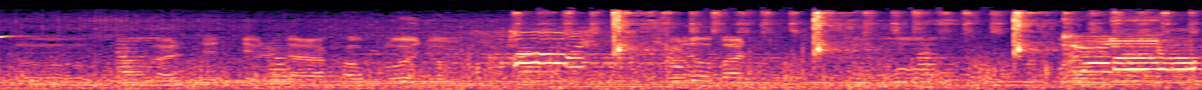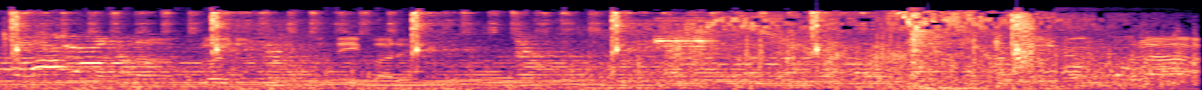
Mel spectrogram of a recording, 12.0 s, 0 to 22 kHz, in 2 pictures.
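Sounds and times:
song with sung vocals: 0:02.6 - 0:10.3.

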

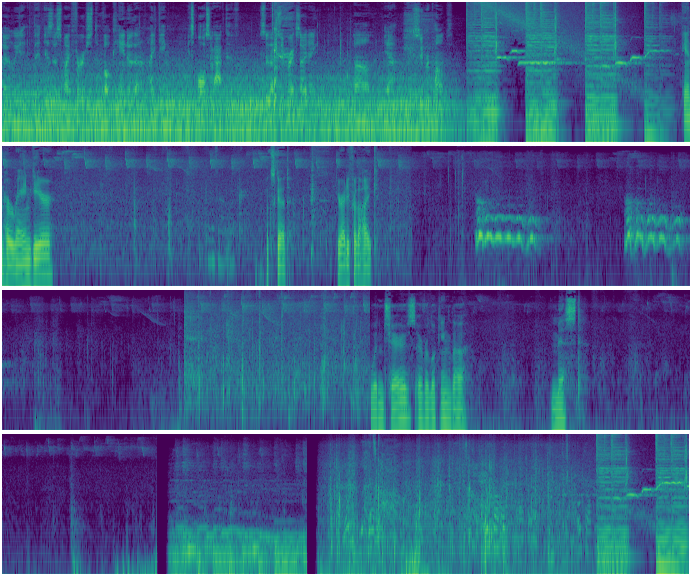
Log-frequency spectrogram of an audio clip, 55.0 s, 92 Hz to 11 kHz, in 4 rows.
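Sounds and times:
people talking: 0:00.0 - 0:06.3, 0:07.0 - 0:09.0, 0:34.9 - 0:36.8, 0:50.6 - 0:52.0
background music: 0:09.3 - 0:13.5, 0:53.2 - 0:55.0
footsteps on gravel: 0:15.2 - 0:20.5, 0:21.2 - 0:34.9, 0:36.7 - 0:41.2, 0:47.6 - 0:53.3.

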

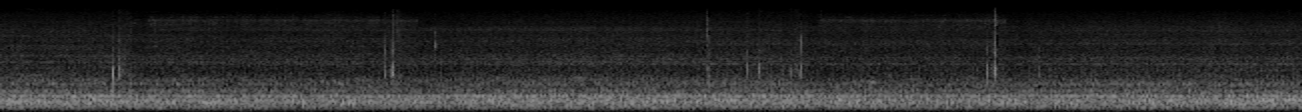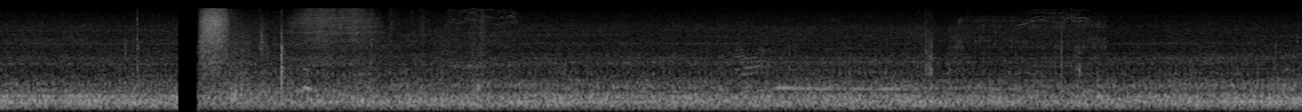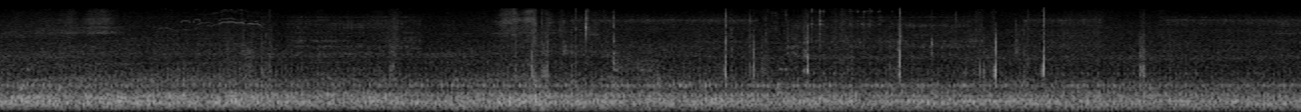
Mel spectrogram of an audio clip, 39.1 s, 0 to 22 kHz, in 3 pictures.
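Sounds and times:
train carriage rumble and hum: 0:15.4 - 0:39.0.

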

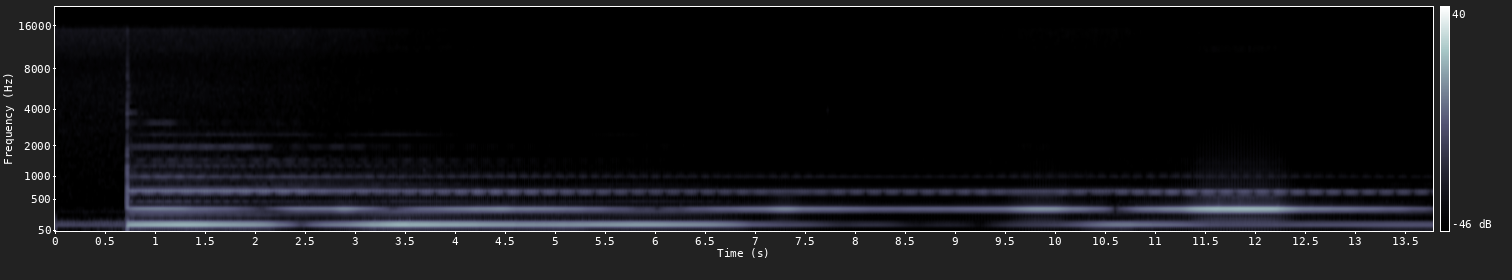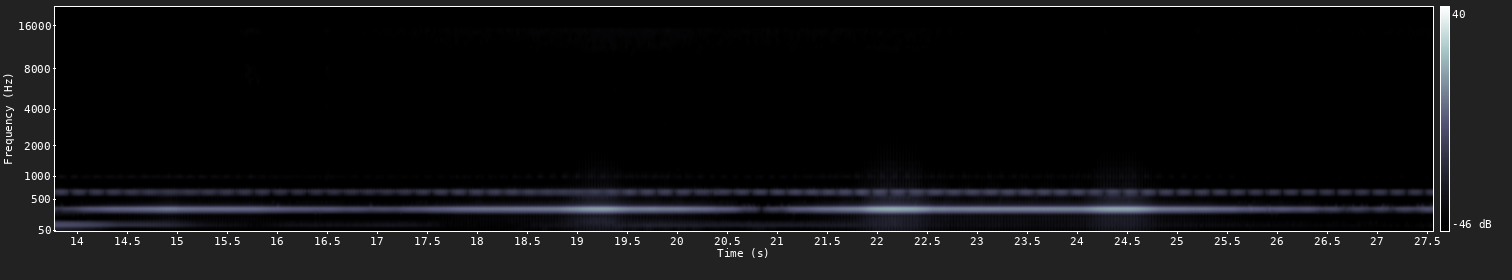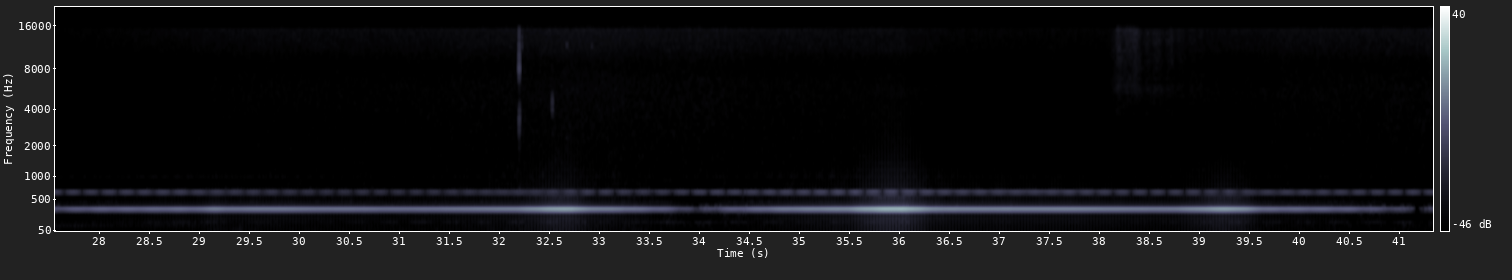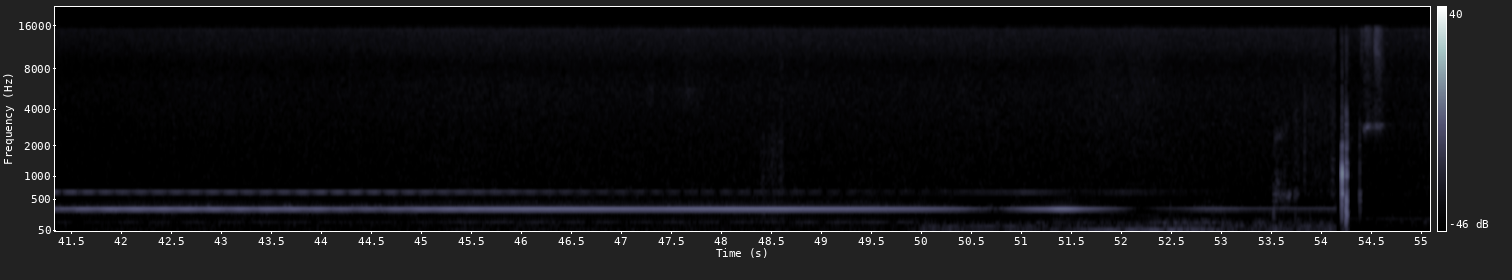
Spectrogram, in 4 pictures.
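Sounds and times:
singing bowl ringing: 0:00.7 - 0:53.5.

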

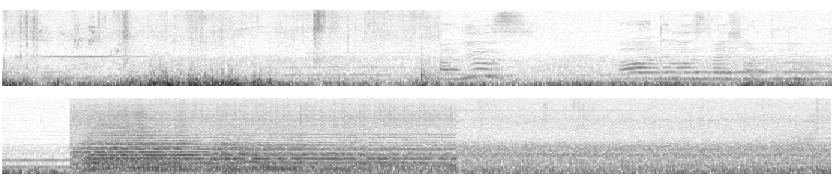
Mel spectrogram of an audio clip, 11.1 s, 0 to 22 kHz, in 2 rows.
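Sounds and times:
brass band chord: 0:06.0 - 0:08.6.

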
